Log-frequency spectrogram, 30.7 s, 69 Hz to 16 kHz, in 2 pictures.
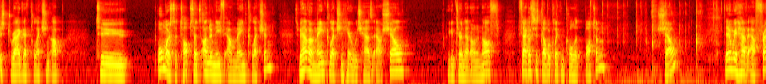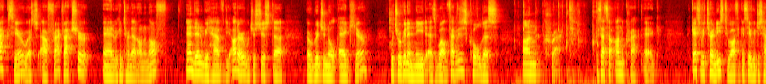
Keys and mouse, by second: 4.6 click, 4.6 middle click, 6.7-7.3 drag, 6.7-7.3 middle drag, 7.3 g, 7.7-8.8 middle drag, 8.8 click, 8.9 middle click, 9.1 click, 9.2-10.5 middle drag, 10.5-14.8 drag, 12.4 t, 13.6 l, 14.8-15.9 middle drag, 15.9 click, 16.0-17.4 middle drag, 17.4 click, 17.7 middle click, 17.8 click, 17.9-19.4 middle drag, 19.4 click, 19.5-20.6 middle drag, 20.6 click, 20.8-22.0 middle drag, 22.0 click, 22.1 middle click, 22.3 click, 24.4-29.3 drag, 29.7 click.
